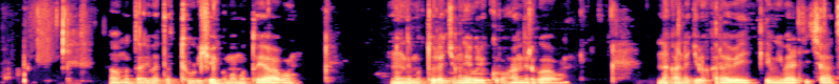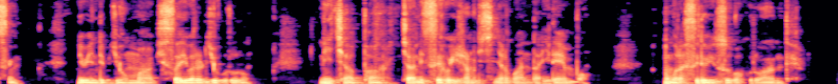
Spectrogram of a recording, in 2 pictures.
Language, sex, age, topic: Kinyarwanda, male, 18-24, government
